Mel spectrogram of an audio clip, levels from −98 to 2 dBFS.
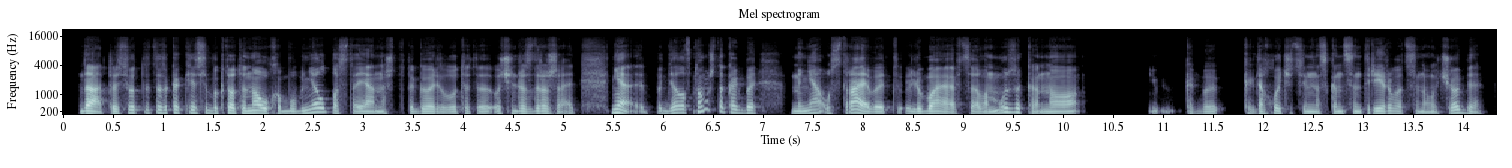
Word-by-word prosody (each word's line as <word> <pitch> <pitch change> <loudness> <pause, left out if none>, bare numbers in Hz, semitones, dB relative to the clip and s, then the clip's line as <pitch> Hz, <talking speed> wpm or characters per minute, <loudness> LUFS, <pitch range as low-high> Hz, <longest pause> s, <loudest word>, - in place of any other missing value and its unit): Да, 120 -3 +8
то 100 - -1
есть 115 +3 -2
вот 150 0 0
это 150 +2 -2
з 150 - -3
как 160 0 -1
если 145 -3 -1
бы 135 0 -1
кто-то 135 -2 +3
на 135 +2 +5
ухо 125 -2 +2
бубнил 130 +12 +1
постоянно, 115 - -1
что-то 110 +1 -7
говорил,- 115 -2 +1
вот 110 +1 -3
это 115 -1 -2
очень 120 +1 -2
раздражает. 125 -1 -1 0.3
Не, - - +6
а, - - -5
п 125 - -6
Дело 155 +7 +1
в 165 - -15
том, 215 +9 -1
что 225 -8 -4
как 165 -5 -2
бы 145 0 +1 0.3
меня 120 +5 0
устраивает 115 -9 +3
любая 120 -1 +3
в - - -15
целом 100 - -1
музыка, 190 - -1
но 110 +2 0 1.0
как 105 - -9
бы 115 0 -4 0.2
когда 110 0 -2
хочется 120 0 -4
именно 105 -1 -1
сконцентрироваться 115 +1 -2
на 100 -1 -3
учёбе, 115 0 -2
120 Hz, 185 wpm, -25 LUFS, 110-140 Hz, 1.0 s, Да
